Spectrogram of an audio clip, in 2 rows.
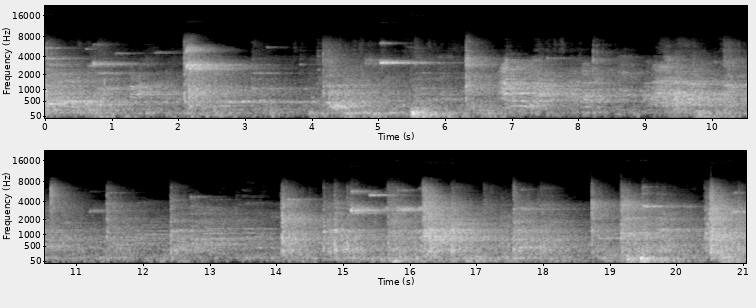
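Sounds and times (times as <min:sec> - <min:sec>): shoes squeaking: 0:00.0 - 0:05.9, 0:11.2 - 0:11.6, 0:14.8 - 0:16.5, 0:19.2 - 0:21.0
rackets hitting shuttlecock: 0:04.0 - 0:06.8, 0:10.1 - 0:11.7, 0:12.4 - 0:12.9, 0:14.0 - 0:21.0.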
